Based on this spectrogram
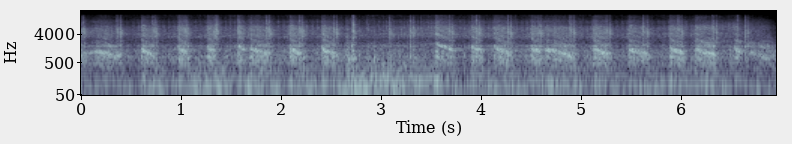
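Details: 1948 Beechcraft Bonanza V35 aircraft engine abandoned about 20 years, first start attempt: starter turns the engine in even chugs, about three a second, with a few weak catches that never pick up into running; cranks but does not start.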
